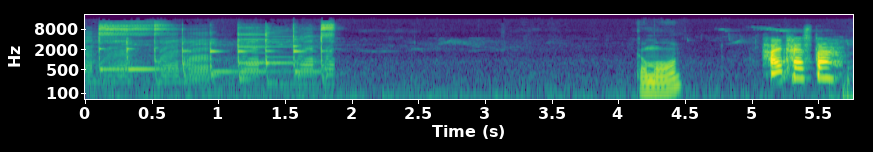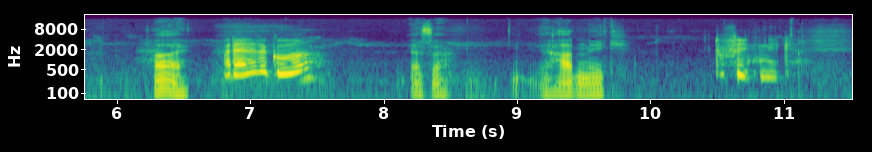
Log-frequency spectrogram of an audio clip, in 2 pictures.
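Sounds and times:
phone ringtone with bright electronic melody: 0.0 - 2.0
speech: 4.2 - 4.6, 5.2 - 7.6, 8.2 - 9.9, 10.5 - 11.4.

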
